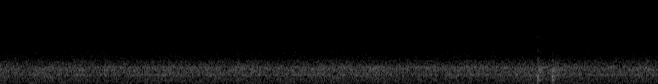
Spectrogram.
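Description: Quiet, steady background hiss of room noise, with one faint tap about five and a half seconds in.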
